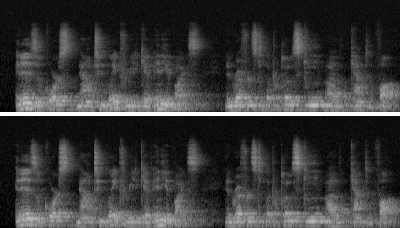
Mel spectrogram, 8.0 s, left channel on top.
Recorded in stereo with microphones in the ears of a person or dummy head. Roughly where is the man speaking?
Right.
